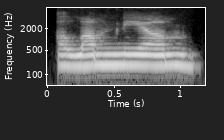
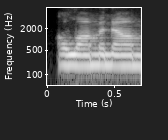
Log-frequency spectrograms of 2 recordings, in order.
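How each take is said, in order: First: It is said with a British pronunciation. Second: It is said with an American pronunciation.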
